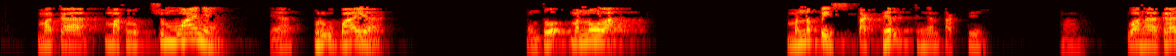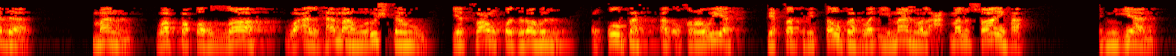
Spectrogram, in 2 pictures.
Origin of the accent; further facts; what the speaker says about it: Ngawi, East Java, Indonesia; Kalau terdengar misalkan di Sragen terjadi wabah, kita orang Ngawi jangan masuk ke sana.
